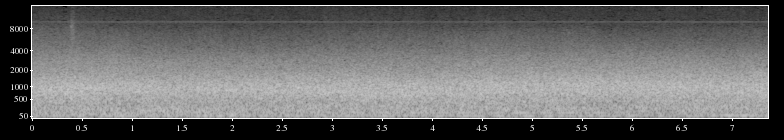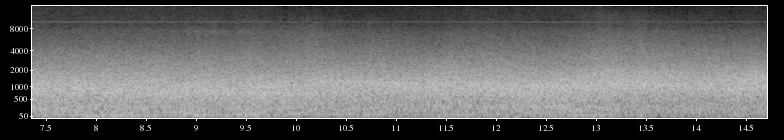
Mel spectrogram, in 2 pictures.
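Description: Freight train of covered hopper cars rolling past at steady speed: a continuous, even rolling noise of wheels on rail.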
